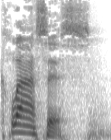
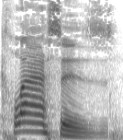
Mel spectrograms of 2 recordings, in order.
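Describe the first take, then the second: First: The ending is voiceless, like an s sound. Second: The ending is voiced, like a z sound. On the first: The speaker calls it wrong. "they'll say more like classes" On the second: The speaker calls it right. "Words like classes"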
